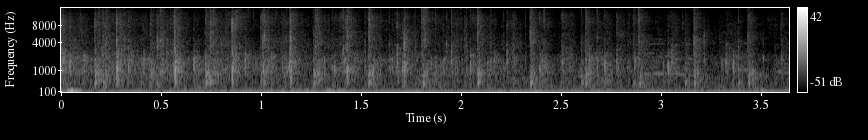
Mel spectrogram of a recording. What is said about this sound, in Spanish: ¡Viva! Un fuerte aplauso a la hermana Marichuy. Fuerte, hermanita.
